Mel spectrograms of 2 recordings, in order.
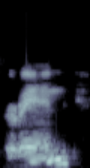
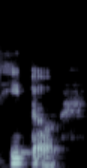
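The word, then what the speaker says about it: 人: in the slide means person and Chinese you pronounce it as Rand but in Japanese you pronounce it as hito um although there sounds completely different same um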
